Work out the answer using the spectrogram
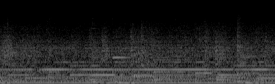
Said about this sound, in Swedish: Oj, nu regnar det verkligen här utanför. Ja, det hör ni säkert.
